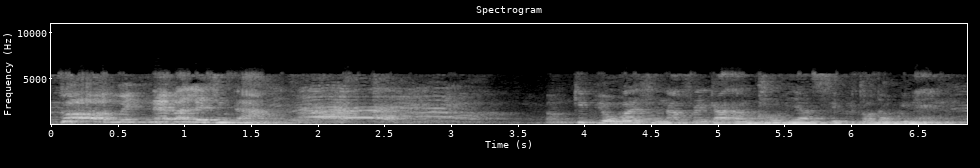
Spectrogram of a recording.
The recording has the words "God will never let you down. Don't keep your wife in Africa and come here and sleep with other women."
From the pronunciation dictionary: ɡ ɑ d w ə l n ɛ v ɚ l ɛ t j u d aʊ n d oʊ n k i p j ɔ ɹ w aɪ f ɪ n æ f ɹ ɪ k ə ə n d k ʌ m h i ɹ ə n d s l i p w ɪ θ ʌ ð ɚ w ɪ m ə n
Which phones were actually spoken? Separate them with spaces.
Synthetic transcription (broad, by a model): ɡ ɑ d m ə n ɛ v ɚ l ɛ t j u d aʊ n d oʊ n k i p j ɔ w aɪ f ɪ n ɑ f ɹ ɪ k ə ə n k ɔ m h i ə s i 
